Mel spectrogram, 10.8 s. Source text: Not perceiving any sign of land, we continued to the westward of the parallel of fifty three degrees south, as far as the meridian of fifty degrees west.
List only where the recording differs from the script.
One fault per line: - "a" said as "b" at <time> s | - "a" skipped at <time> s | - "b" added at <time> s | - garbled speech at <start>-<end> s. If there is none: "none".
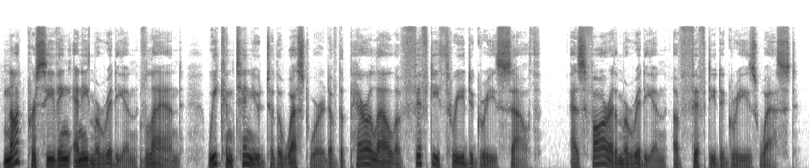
- "sign" said as "meridian" at 1.2 s
- "as" skipped at 8.2 s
